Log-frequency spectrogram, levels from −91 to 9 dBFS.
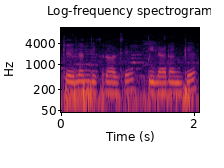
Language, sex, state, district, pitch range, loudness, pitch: Maithili, female, Bihar, Vaishali, 155-165 Hz, -36 LUFS, 160 Hz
